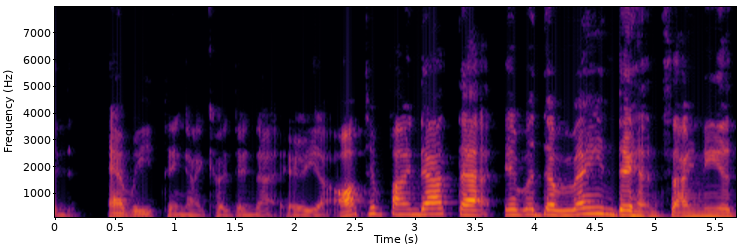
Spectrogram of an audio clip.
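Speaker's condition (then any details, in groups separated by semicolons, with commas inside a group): Cerebral palsy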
